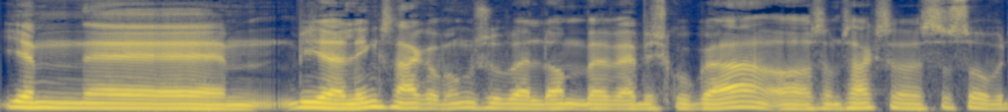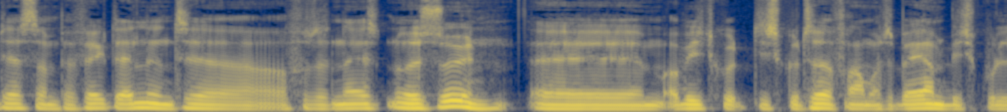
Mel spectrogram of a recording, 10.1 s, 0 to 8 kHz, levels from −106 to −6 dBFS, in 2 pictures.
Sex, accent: male, native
